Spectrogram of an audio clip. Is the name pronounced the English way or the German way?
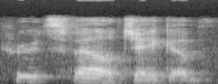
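English. The name is said with English pronunciation. "Or in English"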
